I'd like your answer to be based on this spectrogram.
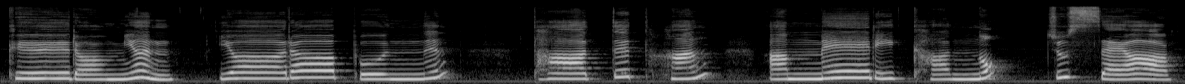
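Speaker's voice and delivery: slow, word by word with long pauses. Shown as a demonstration. Teacher to students reading it slowly so they can practice along. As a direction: spell it out slowly so learners can follow. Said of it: "let me repeat that sentence slower".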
